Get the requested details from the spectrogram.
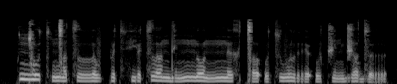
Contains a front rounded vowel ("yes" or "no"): yes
